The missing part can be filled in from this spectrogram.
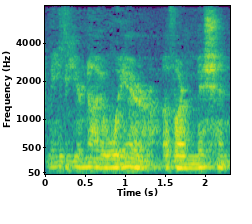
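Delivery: very quiet, low, breathy, motherly purr. Retelling how a woman sat the speaker down, imitating her breathy maternal purr. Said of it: "in a breathy, maternal voice, she purrs".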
